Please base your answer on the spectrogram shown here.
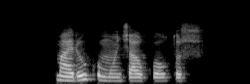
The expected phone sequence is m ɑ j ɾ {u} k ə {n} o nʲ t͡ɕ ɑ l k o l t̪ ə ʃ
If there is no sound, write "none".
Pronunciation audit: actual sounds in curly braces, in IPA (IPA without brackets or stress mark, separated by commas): u, m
